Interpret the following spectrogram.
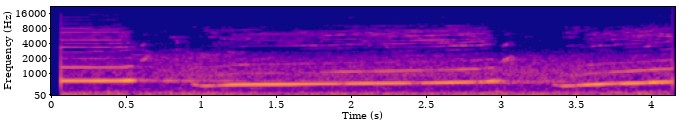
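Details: Two white-handed gibbons singing in their new enclosure in the Chimpanzee Complex at Stichting AAP; long, pure, siren-like hoots that slide slowly upward, repeated in drawn-out phrases, each pitch climbing before breaking and restarting lower.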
